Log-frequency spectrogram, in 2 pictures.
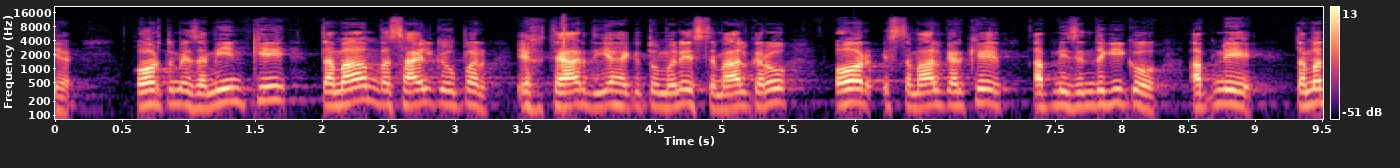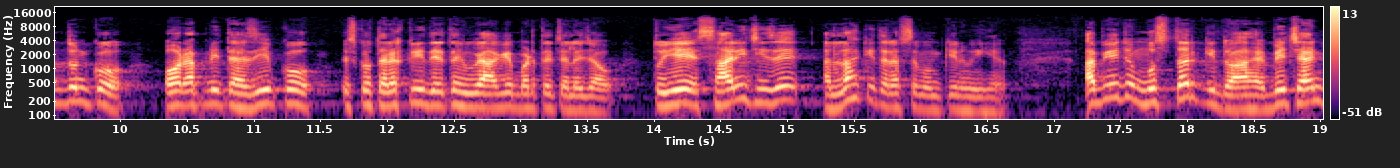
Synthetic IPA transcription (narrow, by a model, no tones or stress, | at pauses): ɦɛ̰ː | ɔːɾt̪ʊm̤ẽzɐmiːnke | t̪ɐmaːmʋɐsaːɪlkeuːpəɾ | ɪxt̪ijaːɾd̪ijaɦɛket̪ʊmɦõneɪst̪eːmaːlkɐɾo | ɔːɾɪst̪eːmaːlkɐɾke | ɐpnizɪ̃nd̪əɡiko | ɐpne | t̪ɐməd̪ːʊnko | ɔːɾɐpnit̪ɛɦziːb̚ko | ɪskot̪ɐɾəqːid̪eːt̪eɦʊeaːɡebɐɽ̤t̪et͡ʃɐled͡ʒaːo̰ː | t̪ojesaːɾit͡ʃiːzẽ | ɐlːaɦkit̪ɐɾəfsemʊ̃mkɪnɦʊĩɦɛ̰̃ː | ɐbjed͡ʒoːmʊst̪əɾkːid̪ʊaːɦɛbeːt͡ʃɛːn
